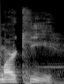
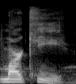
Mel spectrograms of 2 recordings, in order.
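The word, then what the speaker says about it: Marquess: Biologically, he is That's a correct pronunciation of Marquee. That's confusing statement. Go away. I'm with DND. I'm sorry, Io. You are wrong. M A R Q U E S S. It's pronounced marquee.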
